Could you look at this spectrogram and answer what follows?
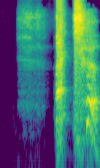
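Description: A person sneezes loudly twice in quick succession, close to the microphone, after a brief faint breathy sound.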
